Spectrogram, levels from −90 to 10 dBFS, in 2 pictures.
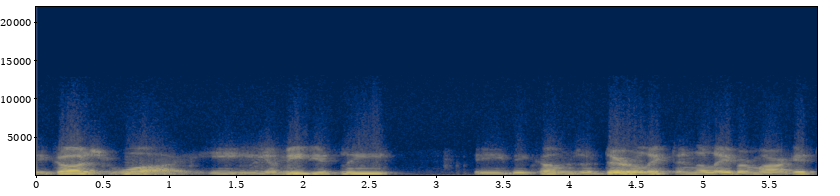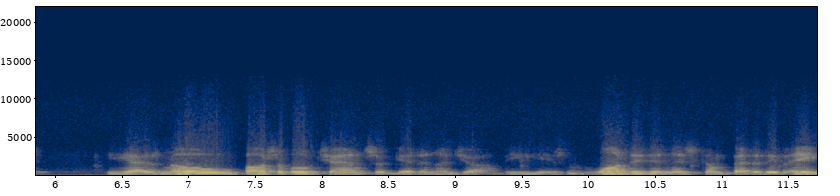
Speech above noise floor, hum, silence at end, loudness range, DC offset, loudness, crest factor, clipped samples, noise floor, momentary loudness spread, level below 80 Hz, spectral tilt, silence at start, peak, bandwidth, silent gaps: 34 dB; none; 0 s; 5 LU; under 0.1%; -21 LUFS; 18 dB; under 0.1%; -54 dBFS; 15 LU; -54 dBFS; -8.5 dB/octave; 0 s; -2 dBFS; 4.6 kHz; none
